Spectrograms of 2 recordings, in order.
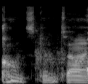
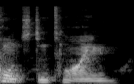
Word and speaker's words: Constantine: Constantine so how it's Alan Morrison pronounces it Constantine constant twine strong coincidence and I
